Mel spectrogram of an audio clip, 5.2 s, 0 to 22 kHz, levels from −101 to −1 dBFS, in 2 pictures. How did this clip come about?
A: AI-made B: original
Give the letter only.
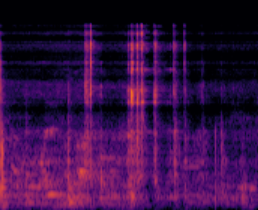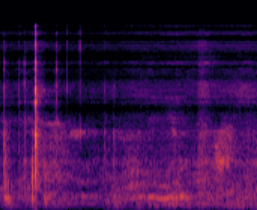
A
